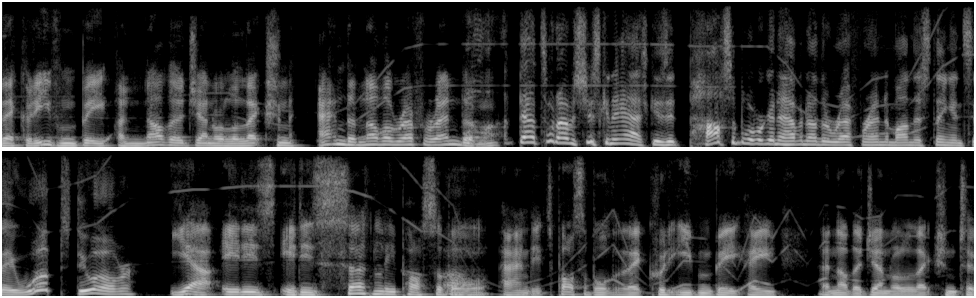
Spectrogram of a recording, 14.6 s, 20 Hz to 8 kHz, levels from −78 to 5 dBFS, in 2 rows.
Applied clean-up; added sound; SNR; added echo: neural mask model DeepFilterNet 3.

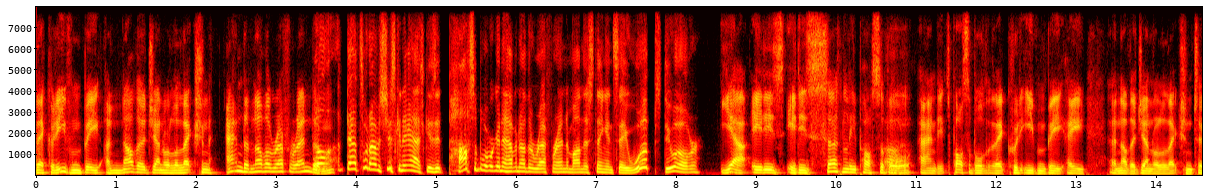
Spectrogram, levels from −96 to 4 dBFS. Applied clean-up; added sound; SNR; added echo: none; none; none; none.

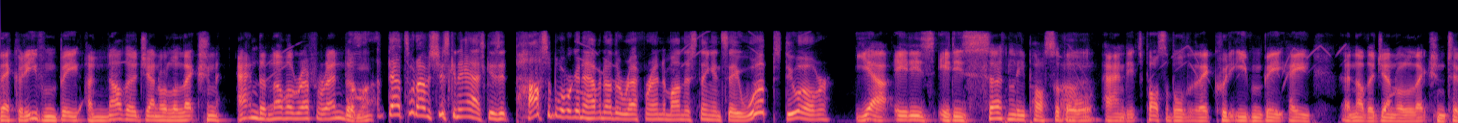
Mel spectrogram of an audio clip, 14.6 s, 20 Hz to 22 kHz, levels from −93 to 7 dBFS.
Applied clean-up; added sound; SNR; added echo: neural mask model Resemble Enhance denoiser.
